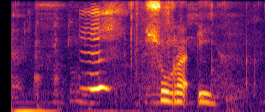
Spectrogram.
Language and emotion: Russian, neutral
